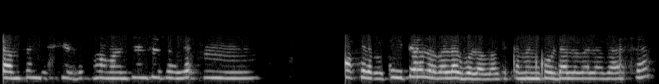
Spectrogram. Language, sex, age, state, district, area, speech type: Assamese, female, 18-30, Assam, Udalguri, rural, conversation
